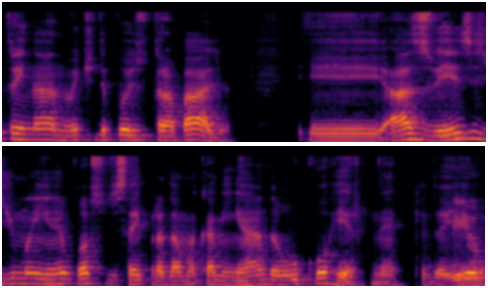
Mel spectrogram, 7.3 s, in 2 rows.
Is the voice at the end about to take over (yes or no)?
yes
